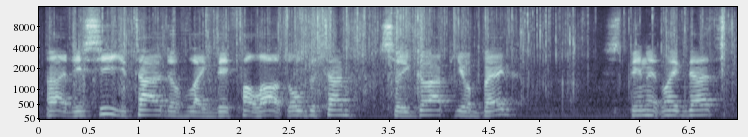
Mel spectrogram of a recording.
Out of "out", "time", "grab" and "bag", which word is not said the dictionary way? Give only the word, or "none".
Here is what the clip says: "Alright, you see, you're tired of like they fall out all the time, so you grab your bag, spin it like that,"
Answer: grab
